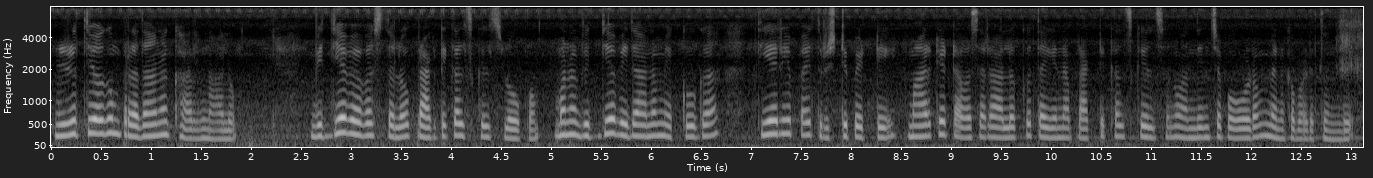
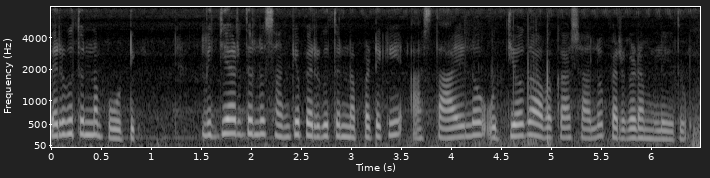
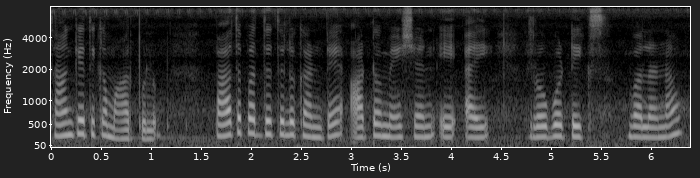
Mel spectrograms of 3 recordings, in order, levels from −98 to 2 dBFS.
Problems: none marked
